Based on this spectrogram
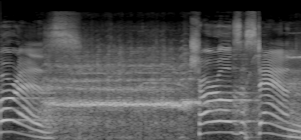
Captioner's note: audience cheering and applauding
